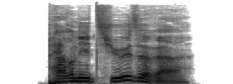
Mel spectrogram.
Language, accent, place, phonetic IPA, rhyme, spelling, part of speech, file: German, Germany, Berlin, [pɛʁniˈt͡si̯øːzəʁɐ], -øːzəʁɐ, perniziöserer, adjective, De-perniziöserer.ogg
- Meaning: inflection of perniziös: 1. strong/mixed nominative masculine singular comparative degree 2. strong genitive/dative feminine singular comparative degree 3. strong genitive plural comparative degree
